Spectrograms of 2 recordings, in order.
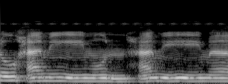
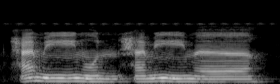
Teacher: اظہار کریں گے، میم کے اوپر تنوین ہے، اس کے بعد حروف حلقی میں سے ہے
